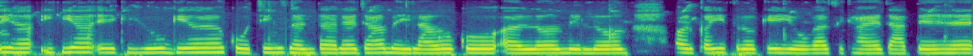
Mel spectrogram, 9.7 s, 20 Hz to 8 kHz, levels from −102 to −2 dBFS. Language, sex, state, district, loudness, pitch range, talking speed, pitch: Hindi, female, Chhattisgarh, Korba, -11 LUFS, 205-220 Hz, 125 wpm, 210 Hz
